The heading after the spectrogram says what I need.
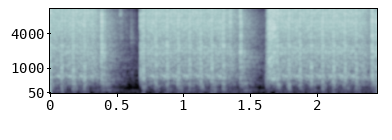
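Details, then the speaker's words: Airsoft MG42 AEG on a 7.4 V battery, magazine disconnected, before repair: three rapid rattling bursts of about a second as the gearbox cycles freely but no nozzle moves to load a BB, caused by a snapped tappet plate spring. "so although the gearbox sounds like it's turning and doing something, there's nothing there to load the BB. I think there's probably something up with the tap it plate or something like that uh that's causing it to be a problem."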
